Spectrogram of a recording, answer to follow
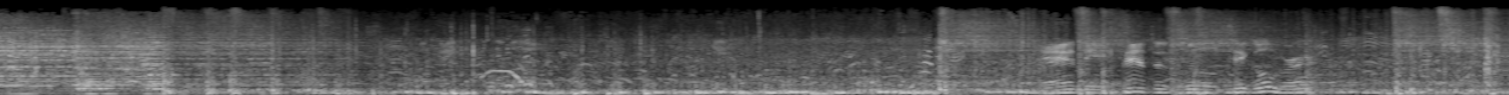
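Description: High school marching band music: a held brass chord at first, then a drumline's bass drums and percussion keeping a steady beat. About two-thirds of the way in, sharp percussive hits and people's voices, shouting or chanting, join in over the drums.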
